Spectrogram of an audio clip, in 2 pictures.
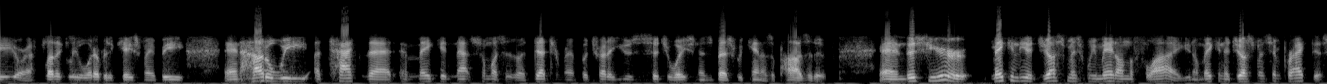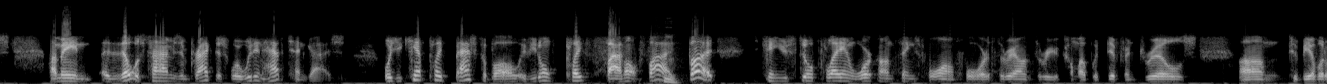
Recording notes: LIVE on the Back In Action Hotline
